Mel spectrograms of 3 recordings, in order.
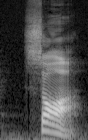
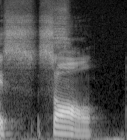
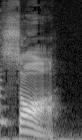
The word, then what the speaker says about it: saw: Saw. I don't have an L. – Saw. – You say Saul. And Abby does it too. Like anyone. Anyone. – How do you say it again? – Saw. – Saw. – Yeah. Saw. There's no L in that word.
